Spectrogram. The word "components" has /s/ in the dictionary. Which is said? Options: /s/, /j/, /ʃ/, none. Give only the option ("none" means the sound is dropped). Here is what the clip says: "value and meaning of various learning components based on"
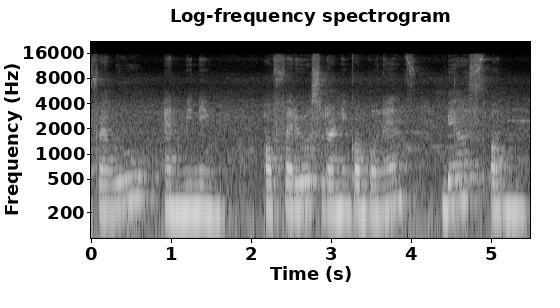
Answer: /s/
